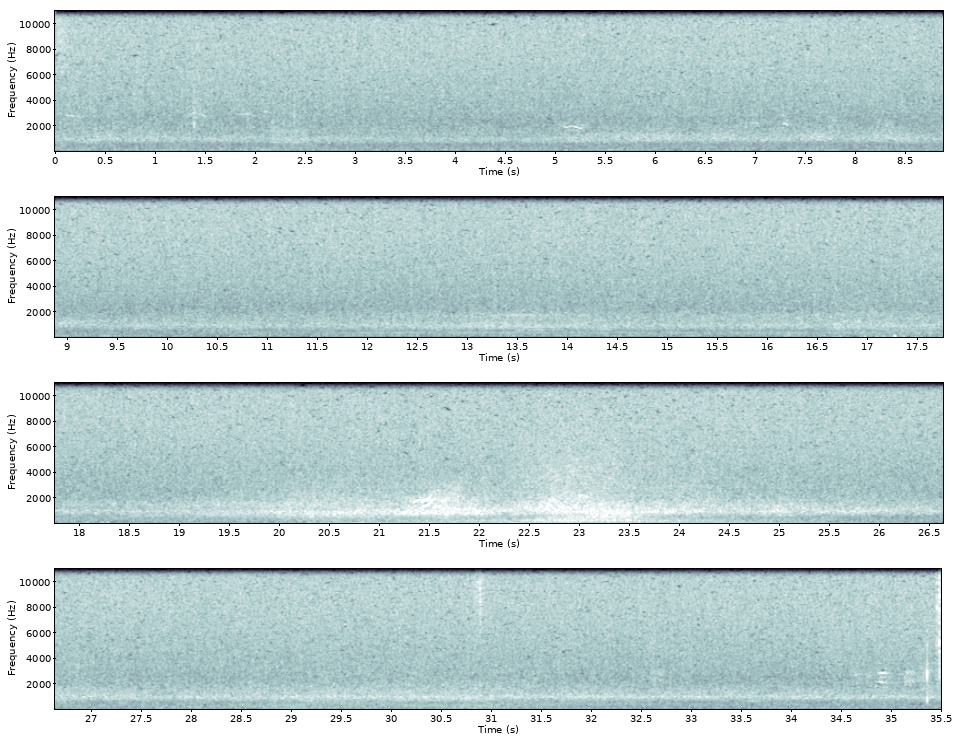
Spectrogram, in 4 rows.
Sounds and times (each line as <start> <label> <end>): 0.0 traffic in the background 35.5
